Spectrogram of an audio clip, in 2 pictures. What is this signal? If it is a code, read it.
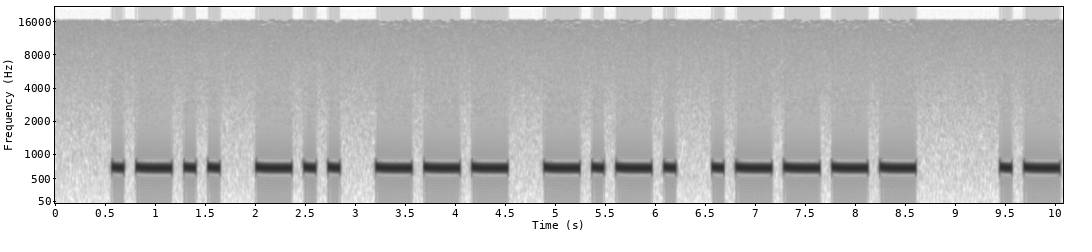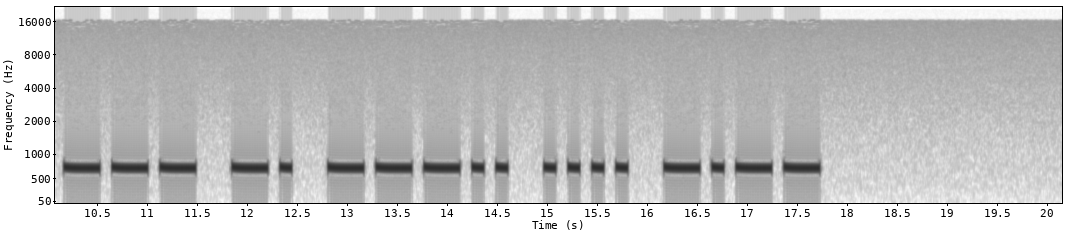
Morse code, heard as a keyed tone, machine-sent, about 10 wpm, 720 Hz. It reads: LDOC1 1N8HY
